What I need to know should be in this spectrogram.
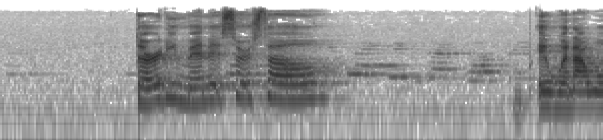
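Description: A young woman speaks calmly and close up.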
